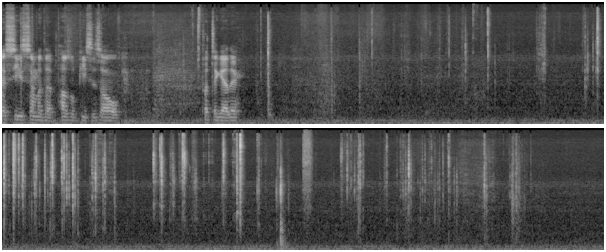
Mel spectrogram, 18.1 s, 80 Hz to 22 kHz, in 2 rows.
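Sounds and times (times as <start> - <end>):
steady low hum: 0.0 - 18.0
cards and wrappers clicking and crinkling: 5.4 - 13.2, 14.0 - 17.0.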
